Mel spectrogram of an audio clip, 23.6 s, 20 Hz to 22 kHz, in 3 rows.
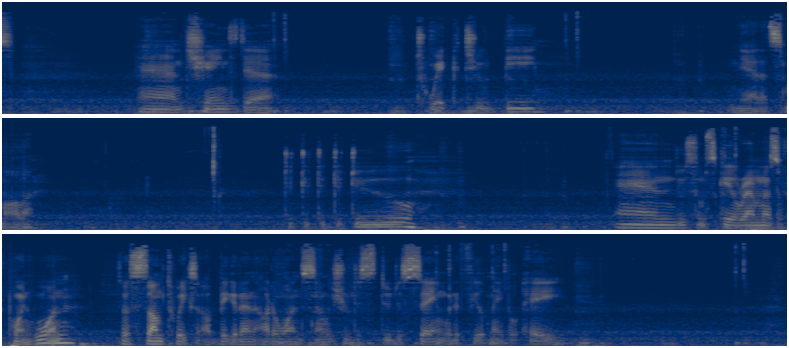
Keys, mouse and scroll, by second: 1.4-2.7 scroll down 12, 2.7-6.7 drag, 6.7-7.8 scroll up 4, 7.8-8.7 scroll down 1, 11.7-13.0 scroll down 10, 13.0-15.1 scroll up 6, 15.1-18.1 drag, 18.4-20.5 scroll up 25, 20.5 click, 21.0-21.4 drag, 21.4-22.9 scroll down 7, 23.0-23.5 drag.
